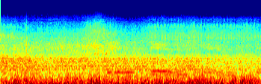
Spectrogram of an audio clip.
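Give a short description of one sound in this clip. A motorcycle engine hums as it passes close by.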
